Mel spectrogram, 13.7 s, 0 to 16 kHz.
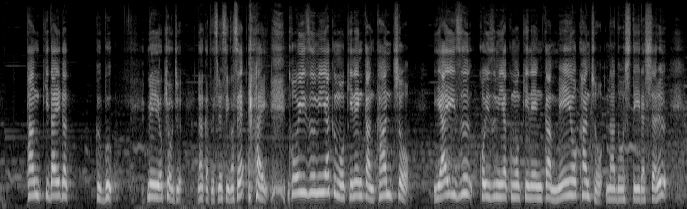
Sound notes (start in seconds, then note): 4.8 laughs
